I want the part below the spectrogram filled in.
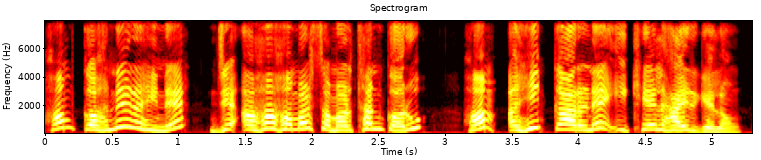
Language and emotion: Maithili, angry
